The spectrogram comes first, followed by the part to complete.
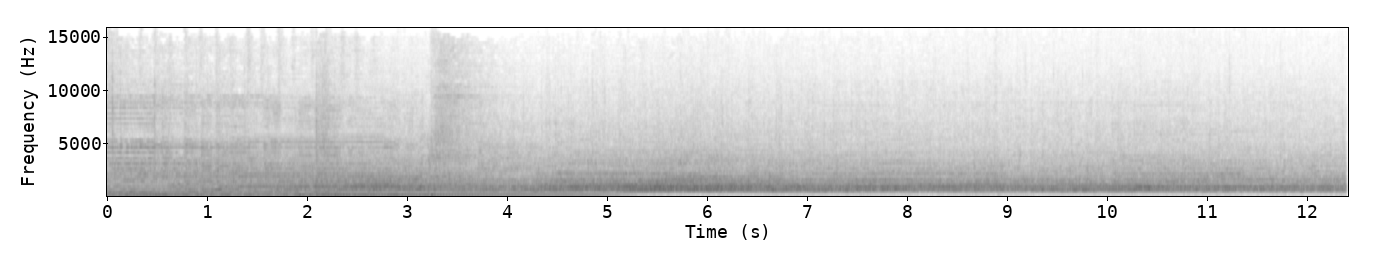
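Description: A live band's song ends about five seconds in, its bass cutting out, and a studio audience applauds and cheers over a lingering held note.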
